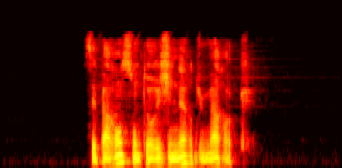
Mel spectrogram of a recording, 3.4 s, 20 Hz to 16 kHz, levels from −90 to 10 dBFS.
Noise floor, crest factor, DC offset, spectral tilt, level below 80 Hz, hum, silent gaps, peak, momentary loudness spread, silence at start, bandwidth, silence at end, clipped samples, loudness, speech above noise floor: -79 dBFS; 18 dB; under 0.1%; -5.5 dB/octave; -46 dBFS; none; none; -4 dBFS; 17 LU; 0.85 s; 8.4 kHz; 0.9 s; under 0.1%; -19 LUFS; 61 dB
